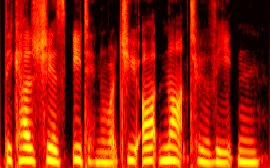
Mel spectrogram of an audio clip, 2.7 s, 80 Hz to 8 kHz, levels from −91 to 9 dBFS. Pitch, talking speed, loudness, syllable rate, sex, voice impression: 200 Hz, 245 wpm, -18 LUFS, 5.9 syllables/s, female, feminine, slightly adult-like, slightly halting, cute, slightly calm, friendly, slightly kind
